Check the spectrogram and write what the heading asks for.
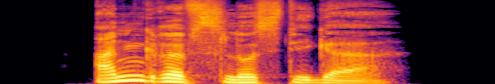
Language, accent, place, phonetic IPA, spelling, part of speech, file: German, Germany, Berlin, [ˈanɡʁɪfsˌlʊstɪɡɐ], angriffslustiger, adjective, De-angriffslustiger.ogg
- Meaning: 1. comparative degree of angriffslustig 2. inflection of angriffslustig: strong/mixed nominative masculine singular 3. inflection of angriffslustig: strong genitive/dative feminine singular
